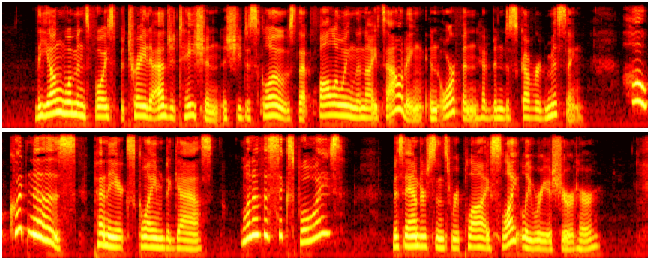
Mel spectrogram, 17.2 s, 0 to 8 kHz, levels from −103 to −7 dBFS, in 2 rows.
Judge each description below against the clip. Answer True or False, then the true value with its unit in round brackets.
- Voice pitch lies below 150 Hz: False (185 Hz)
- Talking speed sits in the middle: False (125 wpm)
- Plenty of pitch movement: True (6.1 semitones)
